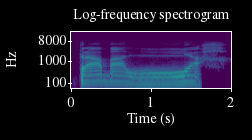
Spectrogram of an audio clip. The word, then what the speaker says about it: trabalhar: So, trabalhar, trabalhar, trabalhar, million, million, million, trabalhar. Okay, trabalhar is to work, but every time that you see LH, you're going to pronounce like this.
